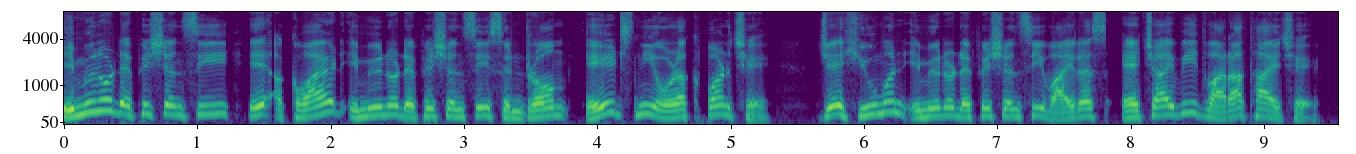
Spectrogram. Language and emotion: Gujarati, neutral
